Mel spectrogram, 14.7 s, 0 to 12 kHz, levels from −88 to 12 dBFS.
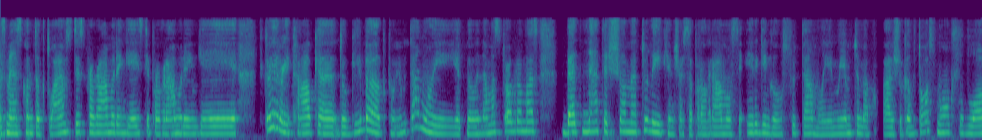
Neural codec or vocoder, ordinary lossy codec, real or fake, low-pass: codec, 16 kHz, 1.1 kbps, Voila-Tokenizer; AAC, 48 kbps; fake; 7.2 kHz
